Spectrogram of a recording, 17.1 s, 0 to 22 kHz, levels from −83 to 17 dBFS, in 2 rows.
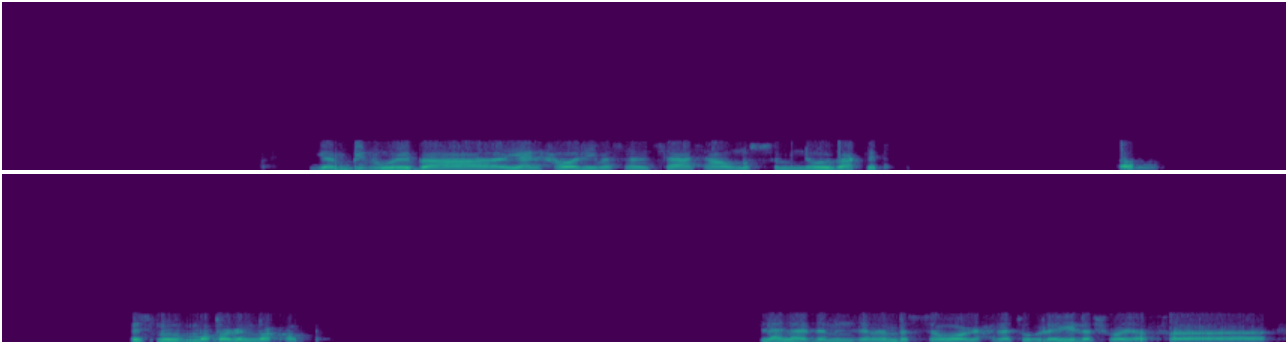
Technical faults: bit errors on an ADPCM link

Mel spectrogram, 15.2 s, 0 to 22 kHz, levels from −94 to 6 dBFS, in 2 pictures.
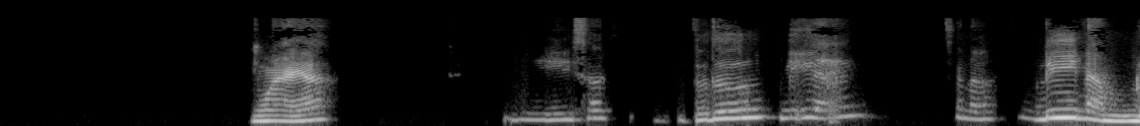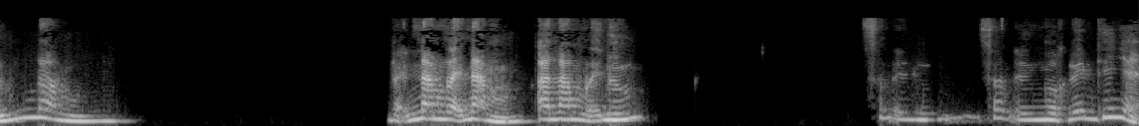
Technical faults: repeated stalls (stutter); jitter buffer slow-down; jitter buffer speed-up

